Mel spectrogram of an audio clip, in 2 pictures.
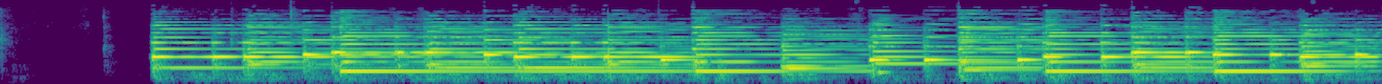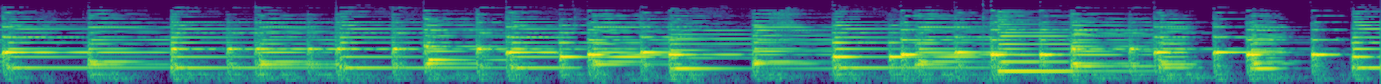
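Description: Upright piano played by hand: a melody of struck notes over a repeating accompaniment, starting about a second in.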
